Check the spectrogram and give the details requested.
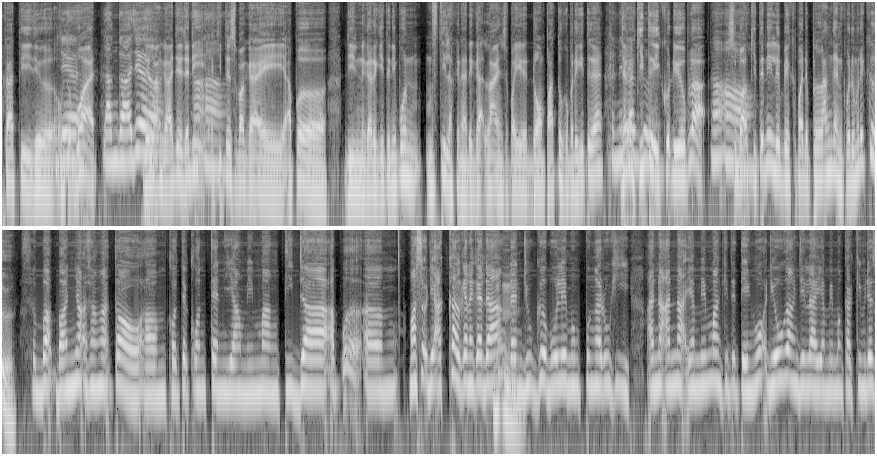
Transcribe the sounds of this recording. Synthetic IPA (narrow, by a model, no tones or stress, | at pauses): kat̪id͡ʒəṵt̪ʊkbuat̪̚laŋɡad͡ʒəd͡ʒəlaŋɡad͡ʒəd͡ʒadikit̪əs̬əbaɡaja̰pə | dinəɡaɾak̬it̪ənip̬ʊnməst̪ilahkənaadəɡad̚lajnsupajədoɔŋpat̪ʊhkəpadakit̪əankənd͡ʒaŋankiəikʊt̪̚diəpulaʔsəbap̚kit̪əniləbɪhkə̥padapəlaŋɡankəpadaməɾekəsəbap̚baɲaʔ̚s̬aŋaʔt̪awəmkɔnt̪ɛnkɔnt̪ɛnjaŋmẽmãŋt̪idaʔapəəmmasʊʔ̚diakalkadaŋkadaŋdand͡ʒuɡabolɛhmə̃mpəŋaɾuɦi | ʔa̰naʔana̰ʔjaŋmẽmãŋk̬it̪ət̪eŋɔʔdioɣaŋd͡ʒəlasjaŋmẽmaŋkakimida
